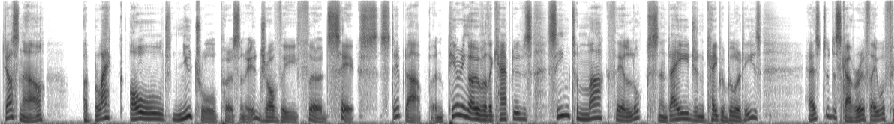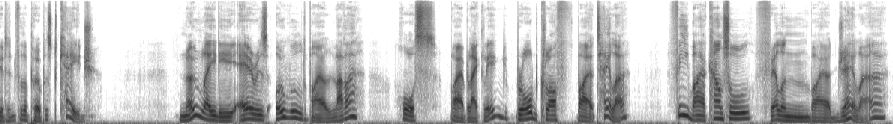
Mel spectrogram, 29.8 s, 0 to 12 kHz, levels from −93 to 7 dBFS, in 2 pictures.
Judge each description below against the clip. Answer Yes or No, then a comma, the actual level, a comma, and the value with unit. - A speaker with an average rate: No, slow, 125 wpm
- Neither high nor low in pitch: No, low, 130 Hz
